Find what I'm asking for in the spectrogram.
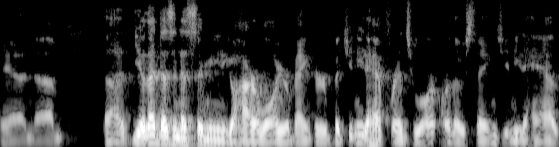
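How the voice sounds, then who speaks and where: This man has a Texan accent and a very deep, low pitch. His tone is dark and mellow, his pace fairly quick, with ordinary pitch variation. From Texas. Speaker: private investigator and attorney. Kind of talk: podcast interview. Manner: casual, with many fillers.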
